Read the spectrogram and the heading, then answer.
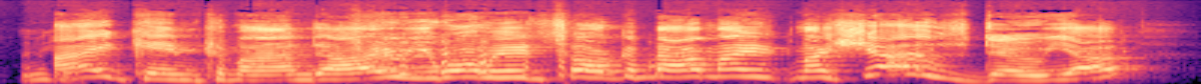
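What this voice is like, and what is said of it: Put-on Cockney accent. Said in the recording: “I only can do Cockney. ... I get into full Cockney. ... That was commitment.”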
